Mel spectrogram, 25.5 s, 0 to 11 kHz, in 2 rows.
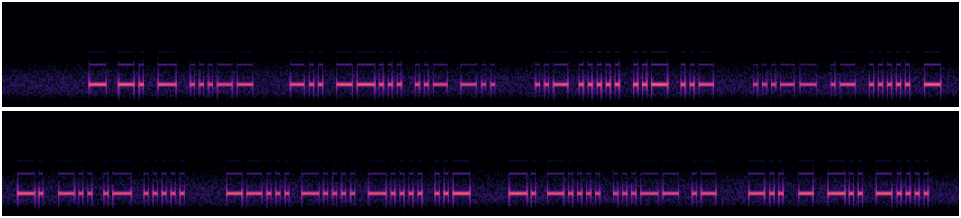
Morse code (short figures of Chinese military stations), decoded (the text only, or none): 0903 8728 2522 3150 9815 7662 9631 8086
